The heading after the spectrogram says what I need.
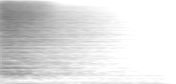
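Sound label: HH, hi-hat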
